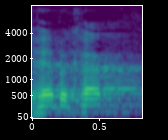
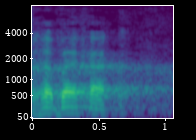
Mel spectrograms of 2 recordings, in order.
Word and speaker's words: Habakkuk: Some say Habakkuk, I say Habakkuk. So that must be the right pronunciation.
